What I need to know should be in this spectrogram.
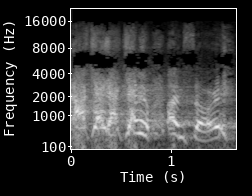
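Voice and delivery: high, breathless I can't; panicky, tearful babble; frantic hormonal wife. Retold or imitated. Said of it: "She'll be going".

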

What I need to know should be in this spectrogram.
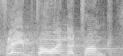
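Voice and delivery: usual speaking voice

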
